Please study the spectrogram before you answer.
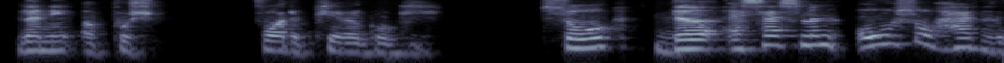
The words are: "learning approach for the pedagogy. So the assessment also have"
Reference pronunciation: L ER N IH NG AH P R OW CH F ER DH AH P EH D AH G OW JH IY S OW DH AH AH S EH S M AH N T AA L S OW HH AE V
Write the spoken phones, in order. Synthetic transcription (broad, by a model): L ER N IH NG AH P UW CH F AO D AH P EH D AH G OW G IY S OW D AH AH S EH S M AH N T AA L S OW HH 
